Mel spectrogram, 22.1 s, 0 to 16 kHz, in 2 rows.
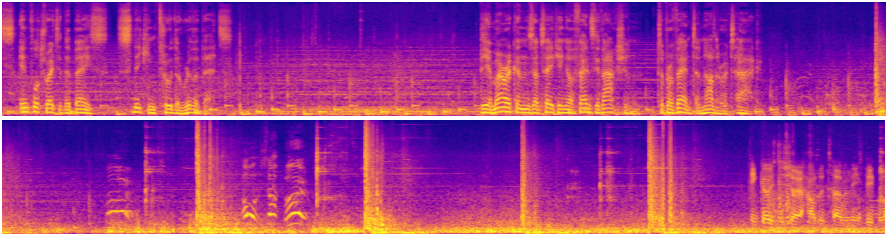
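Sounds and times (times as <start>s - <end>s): low rumble: 12.6s - 22.0s.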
